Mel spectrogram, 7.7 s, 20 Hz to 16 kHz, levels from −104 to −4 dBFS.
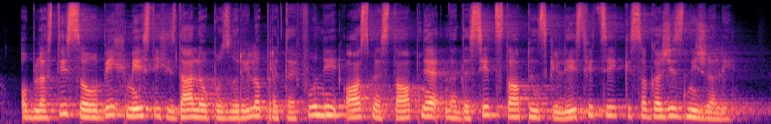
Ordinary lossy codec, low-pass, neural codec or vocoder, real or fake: none; 14.4 kHz; vocoder, 44.1 kHz, 128 mel bands every 512 samples, BigVGAN v2; fake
